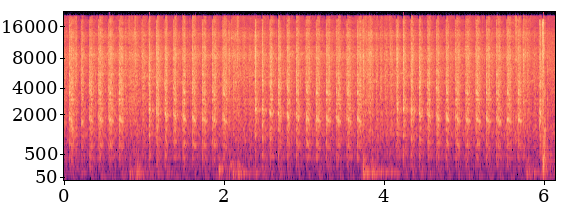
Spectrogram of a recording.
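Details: 86 with 3S-GE Beams engine on MS3X ECU, after coil pack and TPS rewiring and plugs dried from flooding: starter churns at a steady fast beat in long bursts with odd weak thumps, never firing despite spark and fuel; owner suspects the tune.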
